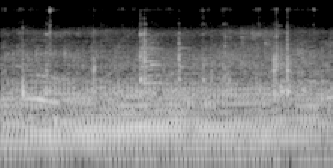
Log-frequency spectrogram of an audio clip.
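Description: Small metallic clicks and clinks as a scooter's starter pinion gear, fitted with a new bushing, is slid onto its shaft by hand, over a steady low hum.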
